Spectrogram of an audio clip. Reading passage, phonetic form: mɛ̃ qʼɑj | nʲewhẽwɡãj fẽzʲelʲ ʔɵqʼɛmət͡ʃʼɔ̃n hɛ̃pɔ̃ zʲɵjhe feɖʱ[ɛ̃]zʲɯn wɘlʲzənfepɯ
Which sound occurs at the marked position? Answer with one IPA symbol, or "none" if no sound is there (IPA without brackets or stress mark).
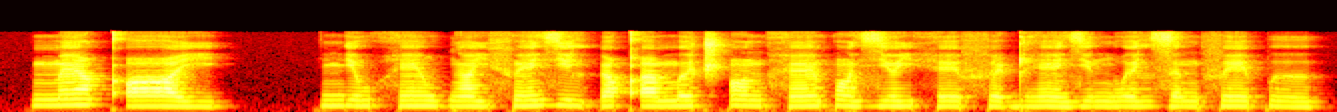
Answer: ẽ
